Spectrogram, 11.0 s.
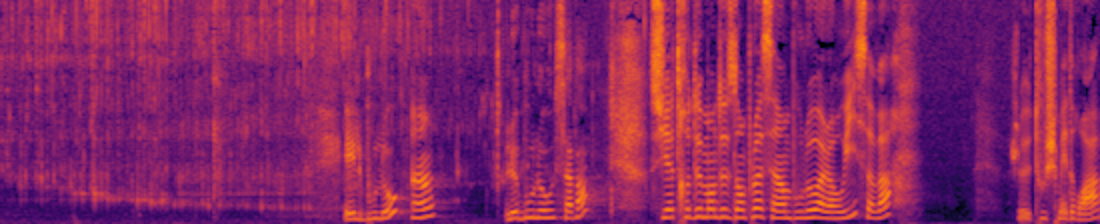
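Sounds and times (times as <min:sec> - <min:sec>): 
tea poured from a pot: 0:00.0 - 0:05.6
speech: 0:03.4 - 0:09.2, 0:10.2 - 0:10.9.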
